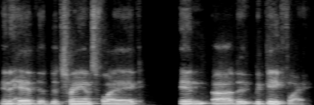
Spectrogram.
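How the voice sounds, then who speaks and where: A man's voice: lowish voice, fairly even intonation, slow pace, darkish tone. A man co-hosting a podcast, telling a story in casual chat and acting out the dialogue over a remote call. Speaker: podcast co-host.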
